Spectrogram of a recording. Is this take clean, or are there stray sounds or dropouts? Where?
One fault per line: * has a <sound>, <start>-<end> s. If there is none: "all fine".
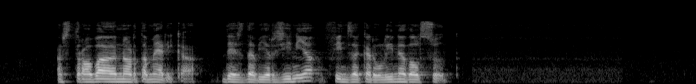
all fine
